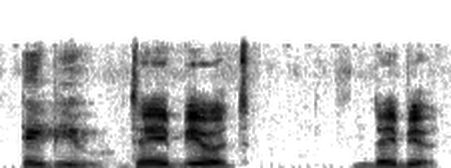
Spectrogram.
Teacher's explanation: We do not pronounce the T. It's silent.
